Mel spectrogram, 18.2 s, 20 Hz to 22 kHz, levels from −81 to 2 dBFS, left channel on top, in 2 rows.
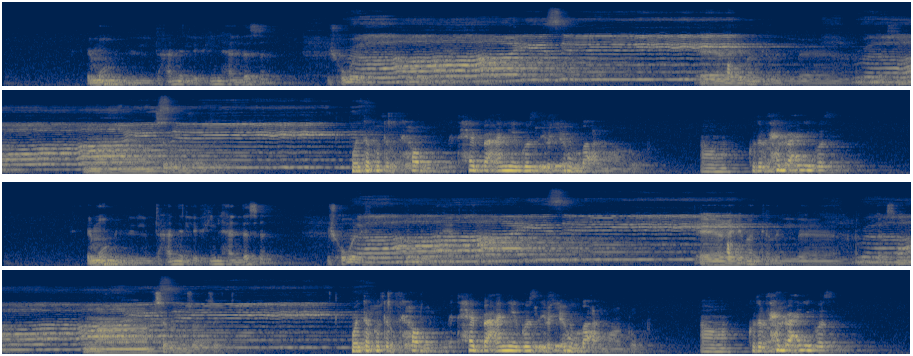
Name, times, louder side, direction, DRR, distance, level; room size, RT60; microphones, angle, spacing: voice 1, 0.8-2.6 3.2-3.6 3.9-4.9 6.9-9.1 9.9-11.3 12.6-13.4 14.4-15.3 16.6-17.5, right 3 dB, 80° right, 5 dB, 0.9 m, -33 dB
sound 1, 3.4-13.1, left 1 dB, 55° left, 1.4 m, -31 dB
voice 2, 12.6-15.0 16.1-17.3, right 1 dB, 30° right, 4 dB, 0.4 m, -22 dB
13.5 x 6.2 x 2.6 m, 1.0 s
head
